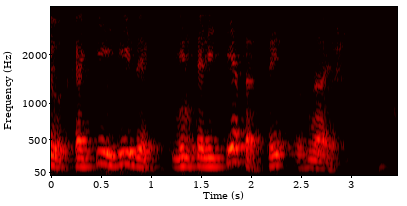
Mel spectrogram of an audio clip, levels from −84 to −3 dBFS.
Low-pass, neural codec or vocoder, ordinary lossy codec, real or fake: 3.6 kHz; none; AAC, 24 kbps; real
